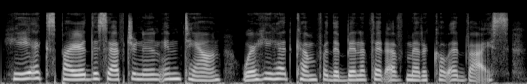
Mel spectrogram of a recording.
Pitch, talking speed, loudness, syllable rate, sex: 220 Hz, 180 wpm, -17 LUFS, 5.6 syllables/s, female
